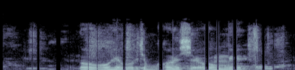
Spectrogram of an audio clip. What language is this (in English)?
Kinyarwanda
